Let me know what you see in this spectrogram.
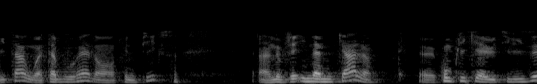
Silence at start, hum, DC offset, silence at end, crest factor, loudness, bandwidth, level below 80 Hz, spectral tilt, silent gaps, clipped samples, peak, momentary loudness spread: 0 s; none; under 0.1%; 0 s; 20 dB; -37 LUFS; 5 kHz; -76 dBFS; -5.5 dB/octave; none; under 0.1%; -16 dBFS; 16 LU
